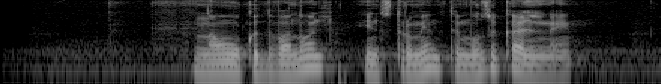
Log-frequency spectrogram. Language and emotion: Russian, neutral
